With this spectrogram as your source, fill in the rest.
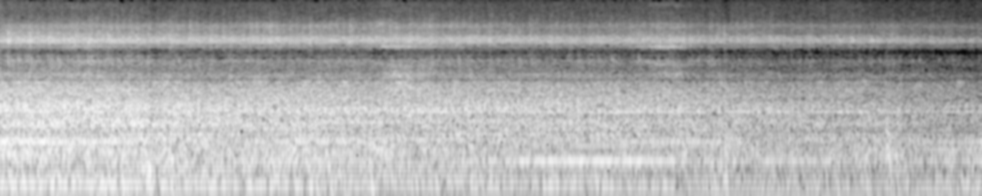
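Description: A large truck engine idles nearby with a low, steady rumble.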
